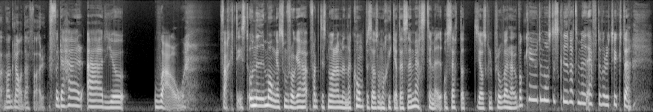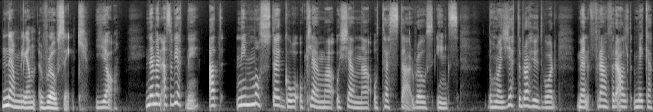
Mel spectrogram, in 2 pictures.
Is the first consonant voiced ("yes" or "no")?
yes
